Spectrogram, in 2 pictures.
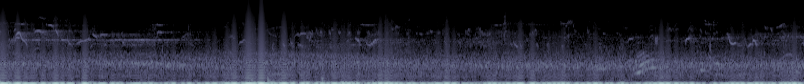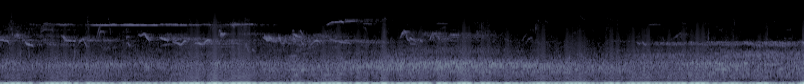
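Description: Small birds chirping and singing in scattered short calls, over a low rumble.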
